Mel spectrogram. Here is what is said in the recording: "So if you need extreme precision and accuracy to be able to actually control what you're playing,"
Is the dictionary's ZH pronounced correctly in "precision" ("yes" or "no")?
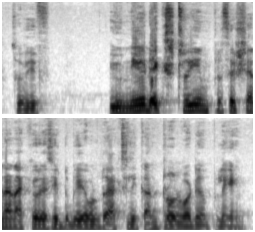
no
